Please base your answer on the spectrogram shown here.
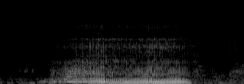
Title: Man snoring after long hard day at work.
